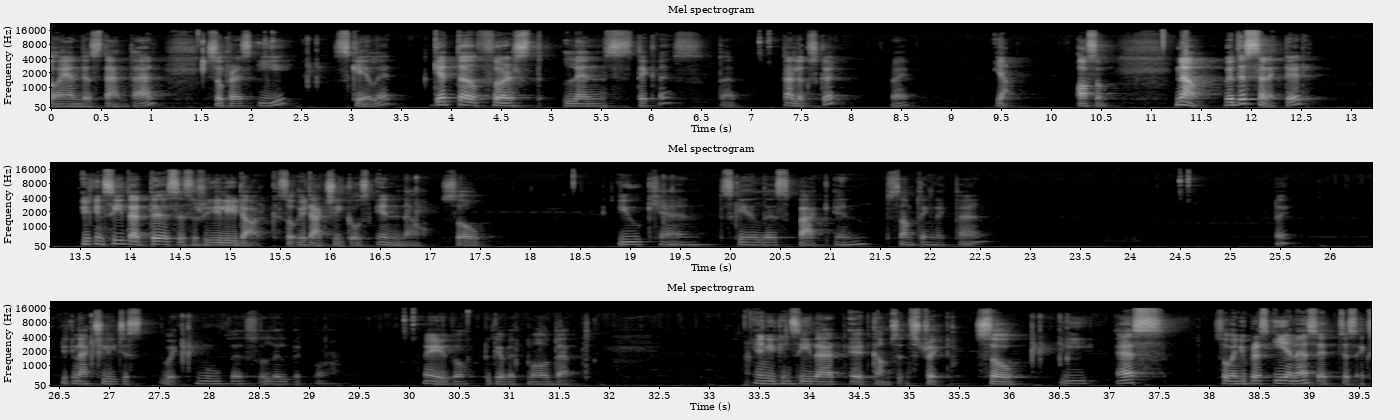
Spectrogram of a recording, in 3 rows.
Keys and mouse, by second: 1.6 e, 2.5 s, 16.7 e, 26.8 g, 31.2 shift+middle click, 36.2 e.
